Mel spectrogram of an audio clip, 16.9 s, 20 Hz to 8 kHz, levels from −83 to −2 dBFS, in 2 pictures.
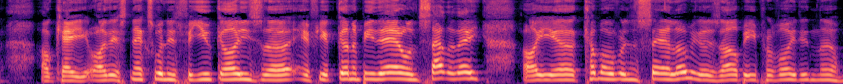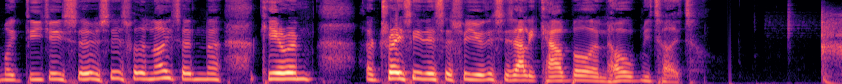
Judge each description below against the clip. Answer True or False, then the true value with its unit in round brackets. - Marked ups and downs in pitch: False (3.3 semitones)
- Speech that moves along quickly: False (185 wpm)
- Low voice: False (190 Hz)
